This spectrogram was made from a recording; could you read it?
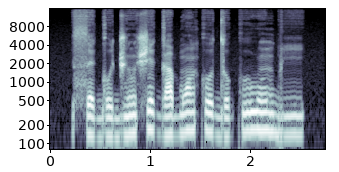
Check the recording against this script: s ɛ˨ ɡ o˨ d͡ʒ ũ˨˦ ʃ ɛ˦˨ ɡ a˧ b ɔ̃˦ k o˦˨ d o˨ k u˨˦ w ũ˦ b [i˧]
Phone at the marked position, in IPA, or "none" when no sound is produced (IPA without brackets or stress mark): i˧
